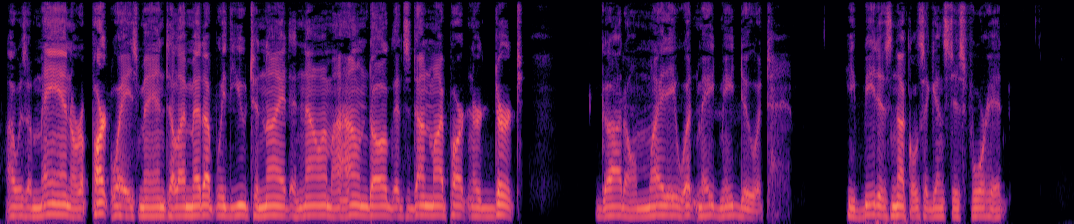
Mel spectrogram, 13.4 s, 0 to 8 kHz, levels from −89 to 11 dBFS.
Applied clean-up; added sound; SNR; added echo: neural mask model Resemble Enhance denoiser.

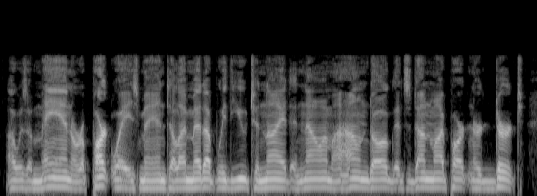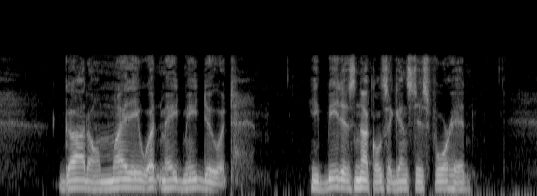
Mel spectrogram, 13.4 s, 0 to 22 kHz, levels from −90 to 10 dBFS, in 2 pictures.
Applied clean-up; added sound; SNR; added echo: none; none; none; none.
